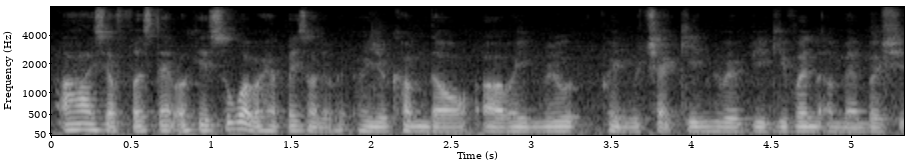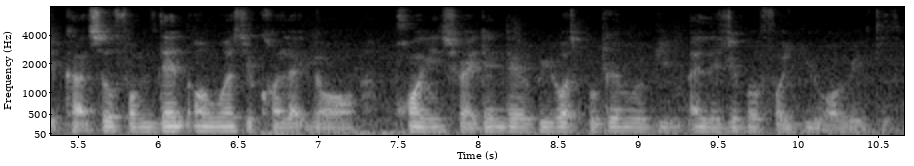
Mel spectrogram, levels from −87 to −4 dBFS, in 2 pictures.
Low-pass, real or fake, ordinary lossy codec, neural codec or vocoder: none; real; none; none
